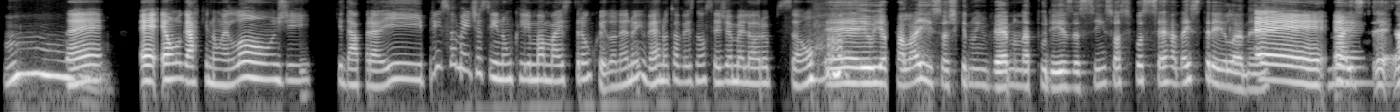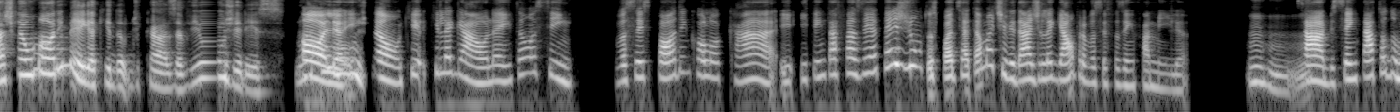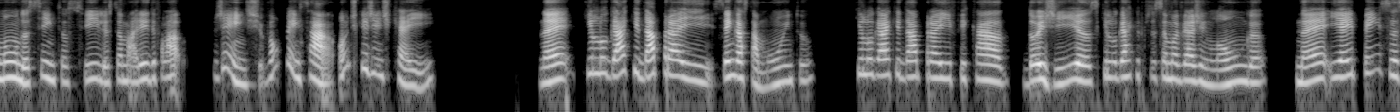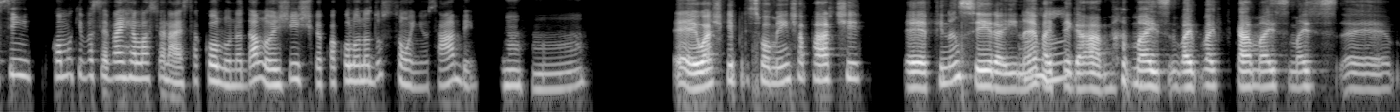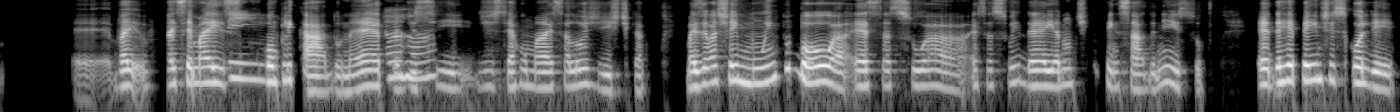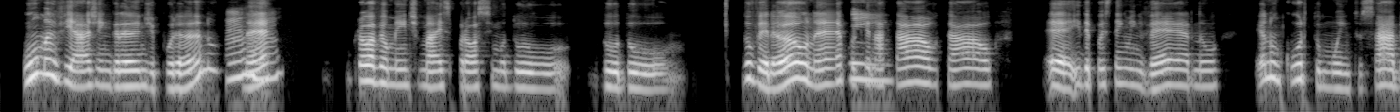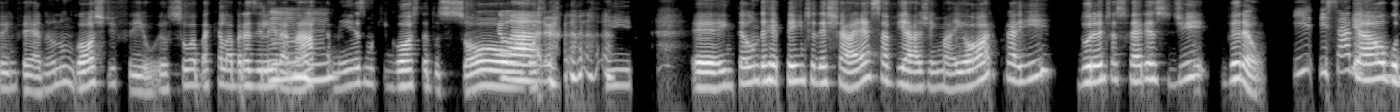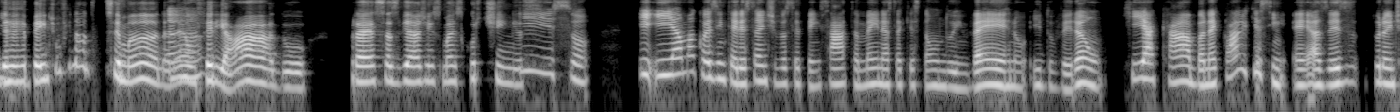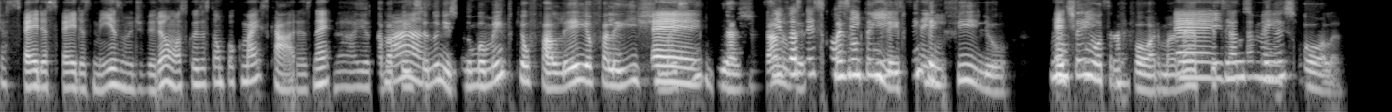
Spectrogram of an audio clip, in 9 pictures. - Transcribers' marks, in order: drawn out: "Hum"; chuckle; tapping; laugh
- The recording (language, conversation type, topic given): Portuguese, advice, Como posso lidar com a ansiedade ao visitar lugares novos?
